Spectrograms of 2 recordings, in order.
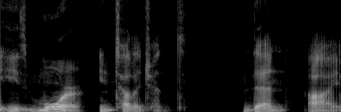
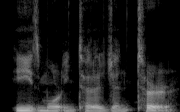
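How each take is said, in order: First: Said in the usual way. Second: Wrong form. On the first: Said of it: "You have to say". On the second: Shown as a demonstration. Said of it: "You can't say that".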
